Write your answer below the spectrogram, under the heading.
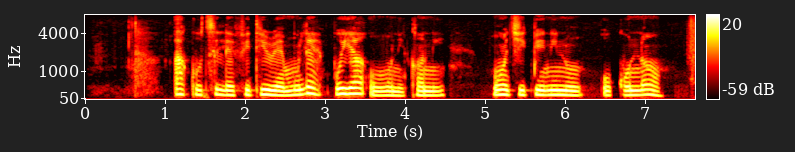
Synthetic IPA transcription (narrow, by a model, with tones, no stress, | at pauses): a˧ko˨ti˧lɛ˨fi˧di˨˦ɾɛ˨mũ˦lɛ˦˨b̥o˦ja˦ʔo̰˨w̃ũ˧o˨nĩ˨kʰã˧nĩ˧ | w̃ɔ̃˦d͡ʒi˦ɡ͡be˦nĩ˦nũ˦ | o˧ko˧nãː˦˨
